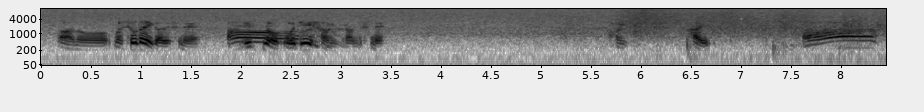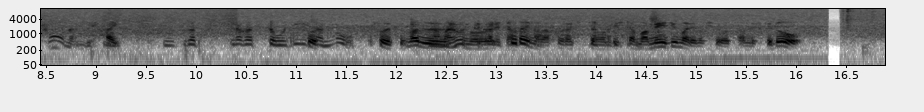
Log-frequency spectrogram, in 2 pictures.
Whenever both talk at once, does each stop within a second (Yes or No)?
No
